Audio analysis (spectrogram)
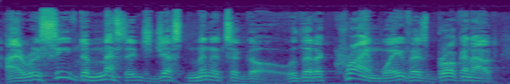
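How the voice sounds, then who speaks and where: Man playing a bright, forceful, husky superhero. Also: medium pitch, sing-song, fairly quick. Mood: firm, dutiful. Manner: firm, declarative. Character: resolute adult male superhero and newsman, calm, authoritative. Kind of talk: superhero cartoon acting.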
